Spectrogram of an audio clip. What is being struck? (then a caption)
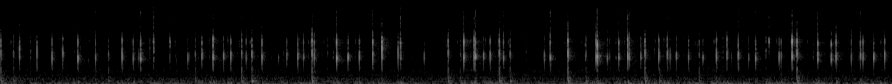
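Mechanical keyboard with PBT plastic keycaps. Bare fingertips type rapidly on a compact modded mechanical keyboard with white PBT plastic keycaps and lubed switches. Dozens of short, crisp, bright clacks follow one another closely over a quiet background, each dying away almost instantly with little low-end thump.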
